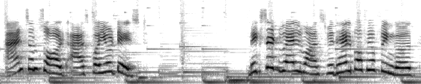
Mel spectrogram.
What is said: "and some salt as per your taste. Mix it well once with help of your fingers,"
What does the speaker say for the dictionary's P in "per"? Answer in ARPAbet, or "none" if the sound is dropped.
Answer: F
